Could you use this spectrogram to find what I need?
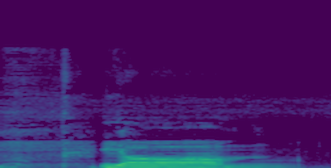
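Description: A woman hums a steady note close by.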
